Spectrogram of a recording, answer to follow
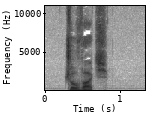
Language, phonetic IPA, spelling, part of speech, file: Polish, [ˈt͡ʃuvat͡ɕ], czuwać, verb, Pl-czuwać.ogg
